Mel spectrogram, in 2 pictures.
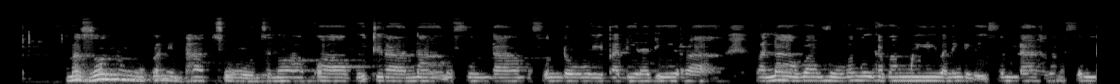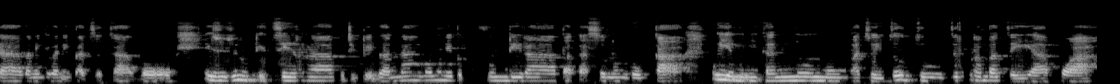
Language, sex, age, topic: Ndau, female, 36-49, education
